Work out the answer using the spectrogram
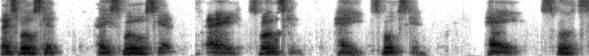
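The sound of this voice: A man's put-on character voice, raspy and breathy, at a very slow pace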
